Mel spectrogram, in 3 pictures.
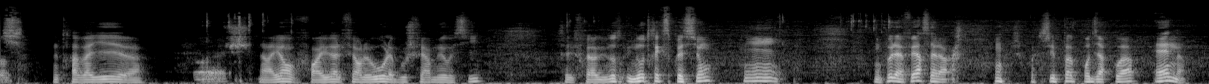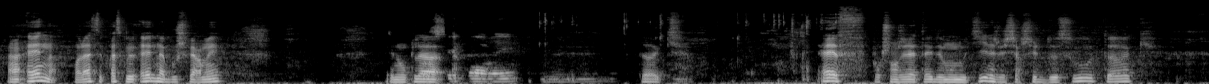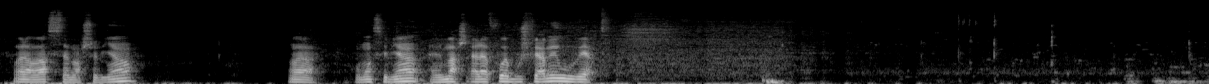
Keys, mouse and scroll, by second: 16.9-19.9 middle drag, 20.5 f, 22.3-28.1 drag, 28.5-30.6 middle drag, 30.6 click.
